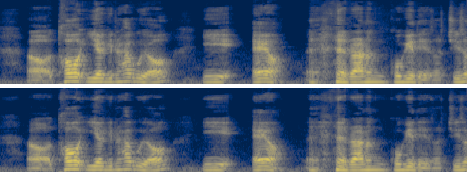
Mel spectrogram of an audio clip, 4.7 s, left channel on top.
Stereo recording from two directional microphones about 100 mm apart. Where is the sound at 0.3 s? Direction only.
25° right (ahead or behind).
